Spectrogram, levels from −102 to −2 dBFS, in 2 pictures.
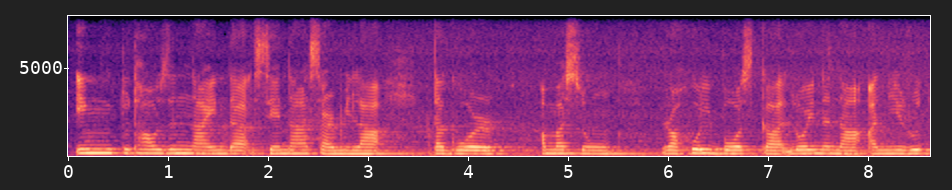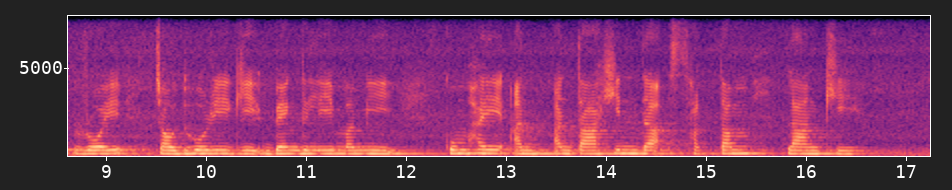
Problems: background sounds at intervals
